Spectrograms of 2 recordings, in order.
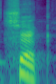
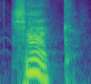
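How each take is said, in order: First: The word is said flatly, without enthusiasm. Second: The word is said with lively enthusiasm. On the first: The game is good enough to check out. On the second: The listener should really check it out.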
